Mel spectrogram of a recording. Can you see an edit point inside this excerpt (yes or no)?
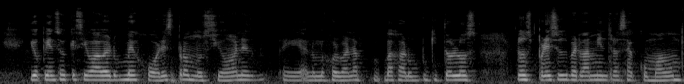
no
